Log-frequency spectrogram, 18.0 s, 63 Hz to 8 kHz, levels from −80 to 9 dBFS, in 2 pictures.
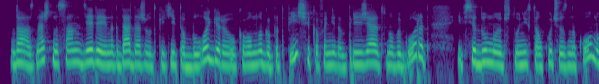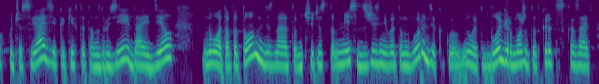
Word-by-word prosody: Да, 210 -1 +1
знаешь, 235 +7 -2
на 210 -2 +2
самом 220 +2 -1
деле 225 -1 +5
иногда 195 +2 +1
даже 195 -1 -1
вот 175 -1 -3
какие-то 185 0 -3
блогеры, 190 +5 +2
у - - 0
кого 185 +2 -1
много 190 -2 +1
подписчиков, 185 - -3
они 190 +1 0
там 165 -2 -3
приезжают 195 +1 0
в - - -27
новый 185 -1 0
город, 285 - 0 0.4
и - - -3
все 230 - +2
думают, 205 -3 +3
что - - -6
у - - +1
них 195 0 0
там 175 -2 -1
куча 195 -1 -2
знакомых, 185 - -1
куча 190 -4 -3
связей, 215 +4 0
каких-то 185 +1 -5
там 170 -1 -3
друзей, 180 +9 0
да, 185 -1 0
и 175 - +2
дел. 215 - +2 0.4
Ну 200 +2 +1
вот. 190 -3 +3
А 175 - +2
потом, 235 - +3
не 195 - -1
знаю 185 -1 -1
там, 175 0 -2
через 190 +1 -5
там 190 - -3
месяц 205 -3 0
жизни 200 +1 -1
в - - -4
этом 185 -1 -1
городе, 240 - +3
какой 95 - -5
ну, 200 - 0
этот 175 +2 -5
блогер 220 +4 +4
может 200 0 0
открыто 195 +3 -2
сказать 180 -3 -3
195 Hz, 195 wpm, -22 LUFS, 180-215 Hz, 0.4 s, деле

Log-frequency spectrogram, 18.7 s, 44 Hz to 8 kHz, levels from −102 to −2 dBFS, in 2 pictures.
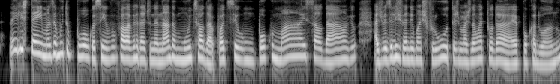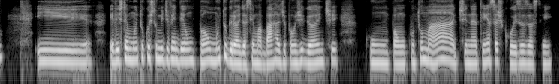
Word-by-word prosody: Eles 365 +2 +3
têm, 310 -6 +4
mas 245 0 +3
é - - +7
muito 290 +3 +2
pouco, 240 -4 +1
assim. 210 +2 +3
Eu 200 - -3
vou 220 +1 -5
falar 220 -2 +5
a - - -1
verdade, 200 -3 -1
não 190 0 0
é - - 0
nada 200 +5 +2
muito 205 +2 +1
saudável. 195 -9 +2
Pode 200 +1 0
ser 225 - +2
um 195 -2 -4
pouco 215 +5 -1
mais 240 +5 0
saudável, 200 +2 -2 0.3
às 175 +1 +1
vezes, 200 +2 +2
eles 225 +1 +5
vendem 200 -1 +1
umas 195 -1 -3
frutas, 200 +1 -1
mas 180 -1 -3
não 185 +1 0
é - - 0
toda 190 -4 -1
a - - -3
época 165 +2 -2
do 155 -2 -4
ano 165 +10 -4 0.6
e 180 -1 0 0.3
eles 185 +2 +2
têm 210 - +4
muito 195 +2 0
o - - -4
costume 215 -1 +1
de 200 0 -2
vender 190 -1 +2
um 190 +1 -1
pão 180 +1 0
muito 200 +7 0
grande, 165 -5 +4
assim, 155 +2 0
uma 160 -1 0
barra 160 +4 0
de 170 0 -4
pão 165 0 -2
gigante, 175 +2 -1 0.4
com 165 -2 -3
pão 155 -1 -1
com 165 +2 -6
tomate, 180 -2 0
né, 160 0 -1
tem 170 +2 -3
essas 185 0 -1
coisas 160 +1 -2
assim. 155 0 -5
190 Hz, 205 wpm, -23 LUFS, 170-210 Hz, 0.6 s, é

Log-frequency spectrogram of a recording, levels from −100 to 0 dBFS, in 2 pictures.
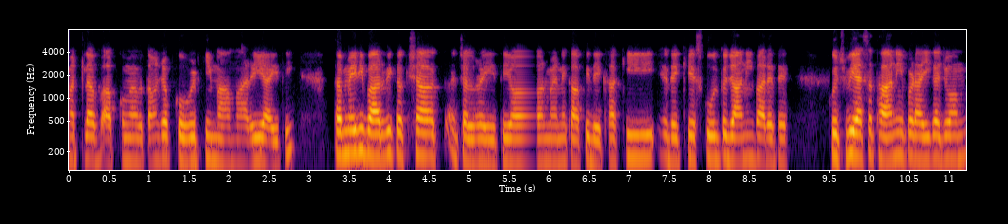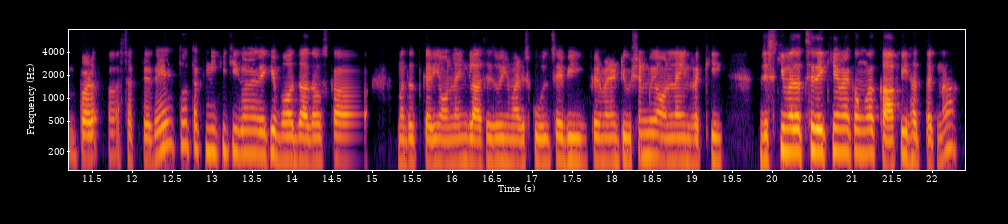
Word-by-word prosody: मतलब 155 0 -2
आपको 150 +1 -3
मैं 150 0 -4
बताऊँ 150 +2 -5
जब 160 -1 +2
कोविड 155 0 0
की 165 - -5
महामारी 145 +1 -3
आई 135 -2 +1
थी, 190 +9 -8 0.5
तब 180 - +8
मेरी 195 +2 +4
12वीं 175 0 +6
कक्षा 175 0 +3 0.4
चल 150 -2 +2
रही 145 -1 -1
थी 150 +3 -3
और 145 0 -1
मैंने 150 0 -6
काफ़ी 145 +1 -1
देखा 145 +2 -2
कि 165 +1 -3 0.2
देखिए 155 +1 -2
स्कूल 160 0 -2
तो 170 +1 0
जा 155 -1 +3
नहीं 165 +1 -9
पा 160 -1 +2
रहे 150 0 0
थे, 150 +1 -4 0.6
कुछ 175 -1 +1
भी 185 -1 +8
ऐसा 175 +1 +5
था 155 -1 +6
नहीं 175 +1 -4
पढ़ाई 160 -2 +1
का 165 +1 +2
जो 165 +1 -1
हम 165 +1 -7
पढ़ 165 -1 +4
अ, 175 0 -12
सकते 155 -2 -5
थे, 205 +9 -1
तो 240 +2 -6
तकनीकी 205 -2 -4
चीज़ों 190 -1 -4
ने 190 - -3
देखिए 180 +1 +1
बहुत 160 -1 0
ज़्यादा 150 -1 +2
उसका 155 +1 -2 0.7
मदद 145 0 -5
करी, 145 0 0
ऑनलाइन 145 +1 -4
क्लासेज़ 145 0 +1
हुईं, 150 0 -2
हमारे 145 -1 -3
स्कूल 145 0 -3
से 160 -2 +2
भी, 150 0 0
फिर 160 -1 0
मैंने 155 0 -2
ट्यूशन 175 +4 -2
भी 175 - -1
ऑनलाइन 150 -2 -2
रखी। 150 +1 -3 0.5
जिसकी 165 +6 +1
मदद 200 -1 +7
से 210 - +7
देखिए 200 +1 +5
मैं 195 -1 +2
कहूँगा 190 +1 +1
काफ़ी 140 +6 +5
हद 160 - -1
तक 145 - -1
ना, 215 +7 -5
155 Hz, 205 wpm, -24 LUFS, 150-175 Hz, 0.7 s, तब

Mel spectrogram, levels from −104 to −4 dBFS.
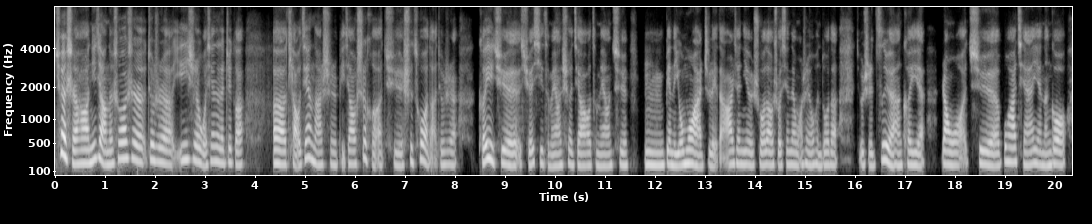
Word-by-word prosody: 确 325 -4 +9
实 190 -7 +4
哈， 195 +1 +5
你 225 +5 +3
讲 235 -10 +5
的 185 - +1
说 255 +5 +4
是 240 -5 +1
就 240 -2 +2
是， 200 -4 +1
一 240 +1 -1
是 245 -3 0
我 170 -5 0
现 225 +5 -3
在 215 - 0
的 195 - 0
这 200 +1 -3
个， 180 -1 -1 0.6
呃， 190 -1 +6
条 170 -2 +1
件 260 +7 +1
呢 180 -4 0
是 180 -1 -5
比 - - -9
较 185 -1 0
适 255 +7 -2
合 175 -6 -4
去 165 -2 -5
试 215 +5 -2
错 215 -1 +1
的， - - -6
就 180 0 -6
是 175 -2 -5 0.4
可 205 +3 +2
以 245 -2 +5
去， 180 -4 +1
学 180 +1 -2
习 195 -1 -2
怎 170 -3 -9
么 155 - -5
样 165 +1 -2
社 180 0 -3
交、 170 -1 -1
怎 170 0 -10
么 165 - -4
样 165 +1 -3
去， 175 -1 -3 0.3
嗯， 175 -1 0
变 180 -1 -1
得 165 - +1
幽 170 +1 +2
默 190 0 +5
啊 170 -2 +4
之 170 0 -6
类 160 - -2
的， - - -5
而 185 +1 0
且 190 -1 -3
你 180 0 -2
也 175 -2 -2
说 175 -1 -2
到 180 -1 +2
说 180 -2 -3
现 180 +1 -4
在 175 -1 -1
网 170 +2 -5
上 190 0 -4
有 170 +1 -2
很 180 -3 -3
多 175 +1 -2
的， 175 - -3 0.4
就 175 - -6
是 170 -2 -3
资 235 +8 -1
源 175 -4 +2
可 180 0 -3
以 175 -2 0 0.4
让 180 -2 +3
我 170 0 -1
去 185 -5 +1 0.2
不 220 - -1
花 210 -1 +3
钱， 185 -2 -2
也 180 -2 -2
能 170 0 -2
够， 180 -1 +2
180 Hz, 255 characters per minute, -23 LUFS, 175-200 Hz, 0.6 s, 确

